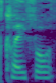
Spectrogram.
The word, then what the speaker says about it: Klehfoth: was spelled that way, but but apparently it's Klehfoth.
